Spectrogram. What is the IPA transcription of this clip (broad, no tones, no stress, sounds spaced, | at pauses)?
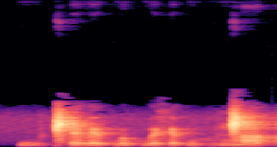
w o̤ ǁʰ ɛ l ɛ kʷ a ʊ̯ kʷ ɛ x ɛ p u h o̤ ŋ͡ǁ a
